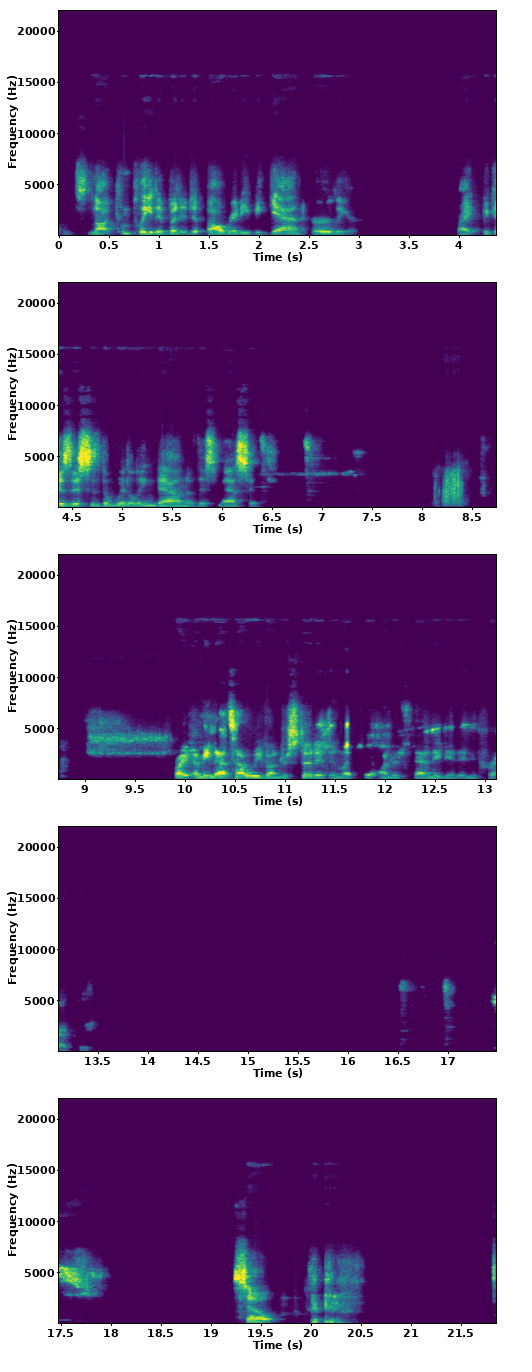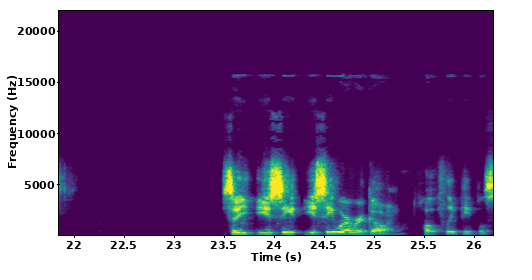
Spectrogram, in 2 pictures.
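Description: An older man talks calmly and close to the microphone, with pauses.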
